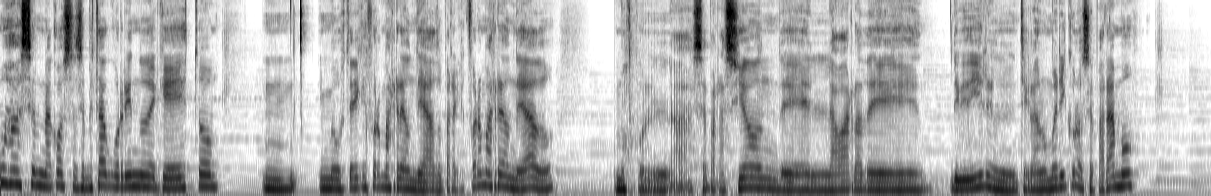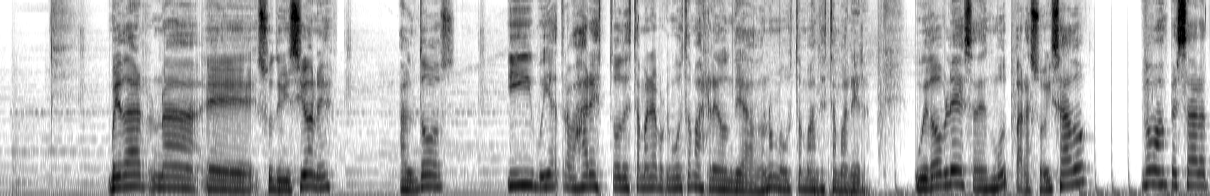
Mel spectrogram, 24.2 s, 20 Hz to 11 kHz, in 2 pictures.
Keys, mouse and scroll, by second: 4.1 right click, 4.6-6.3 middle drag, 6.3 KP_Divide, 7.7-9.2 middle drag, 9.2-9.7 scroll down 1, 9.7-14.3 middle drag, 14.3-16.8 drag, 16.8-19.7 middle drag, 19.7-20.4 scroll up 4, 20.4-21.1 scroll down 2, 21.8 w, 23.5 Tab, 23.5 scroll up 1, 23.6-24.2 middle drag.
